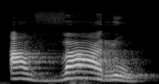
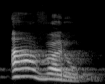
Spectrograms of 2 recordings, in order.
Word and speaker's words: avaro: palavra é a palavra avaro que é uma palavra paroxítona e geralmente nos pronunciamos como se ela fosse proparoxítona e aqui eu tenho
